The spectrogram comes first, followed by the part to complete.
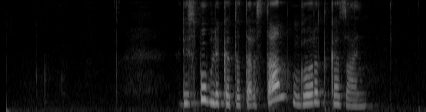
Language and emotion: Russian, neutral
